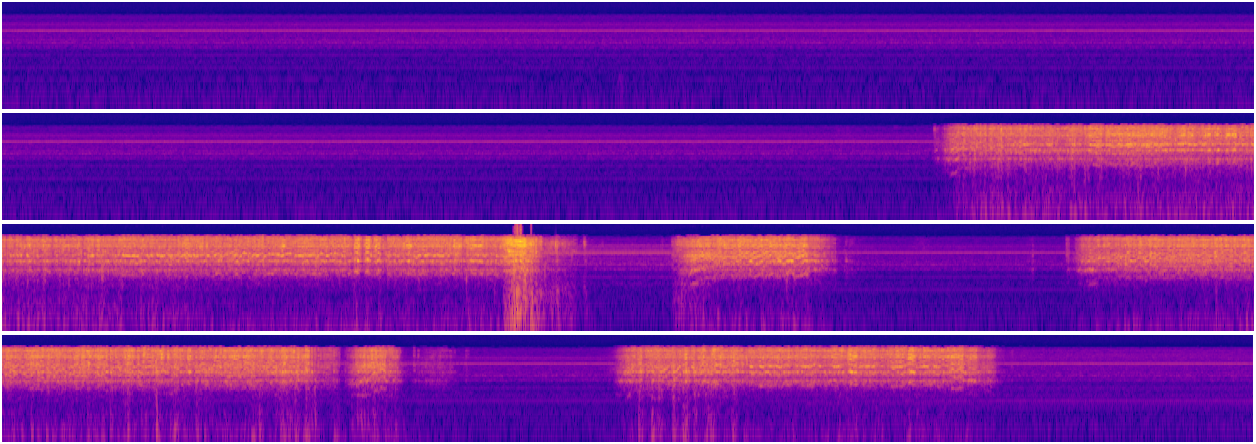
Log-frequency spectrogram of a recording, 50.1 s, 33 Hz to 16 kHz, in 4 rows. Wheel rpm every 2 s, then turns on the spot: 0, 0, 0, 0, 0, 0, 0, 0, 0, 0, 0, 180, 230, 220, 230, 70, 130, 10, 170, 210, 130, 10, 200, 150, 0.
none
